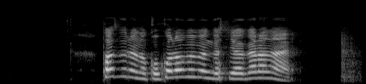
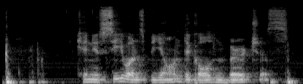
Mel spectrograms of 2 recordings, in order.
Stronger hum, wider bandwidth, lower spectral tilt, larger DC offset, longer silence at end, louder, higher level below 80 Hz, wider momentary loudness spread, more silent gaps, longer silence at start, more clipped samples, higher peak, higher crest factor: neither; second, 10 kHz vs 16 kHz; second, -2.5 dB/octave vs -6.5 dB/octave; neither; first, 0.2 s vs 0.05 s; about the same, -22 LUFS vs -21 LUFS; second, -82 dBFS vs -36 dBFS; second, 4 LU vs 12 LU; neither; first, 1.05 s vs 0.05 s; neither; about the same, -2 dBFS vs -2 dBFS; about the same, 22 dB vs 18 dB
